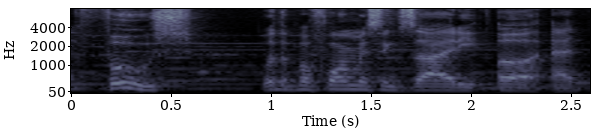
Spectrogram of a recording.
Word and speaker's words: Fossa: If it's Sir Attenborough or the Wild Thornberrys, it's Fossa. And if you want to feel better than everyone, it's foosh. Now, another reason the Foosh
